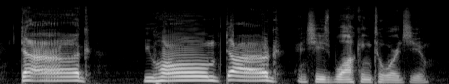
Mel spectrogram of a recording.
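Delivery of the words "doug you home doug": high, loud, creepy, eerie calling voice. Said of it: "misshapen face with a really too wide smile".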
